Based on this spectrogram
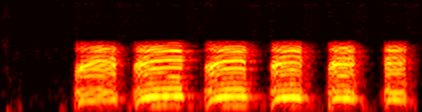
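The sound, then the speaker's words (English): A person imitates a blue-winged teal hen, a small duck, with six quick, nasal quacks in a steady descending series, each call strong, with brief gaps between them. “And a blue-winged teal hen, that's the hen that was doing that sound a minute ago. Actually, me, but I was imitating the hen.”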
